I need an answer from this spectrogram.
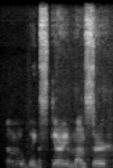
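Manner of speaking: low, soft mock monster voice. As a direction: play a big scary monster, lightly. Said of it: "I am a horned beast".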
